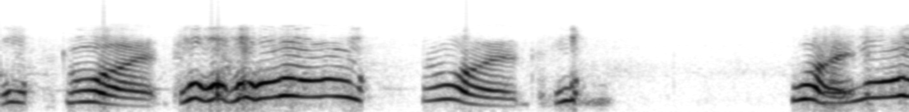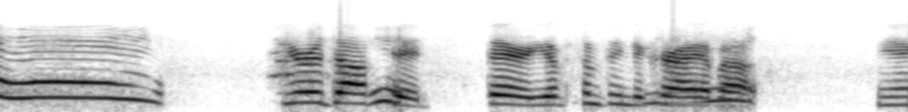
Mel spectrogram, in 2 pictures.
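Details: Goats making funny noises: a run of loud, quavering bleats with rich harmonics, some short and choppy, one drawn out for over a second with a wavering, almost human-sounding tone, separated by brief silences.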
